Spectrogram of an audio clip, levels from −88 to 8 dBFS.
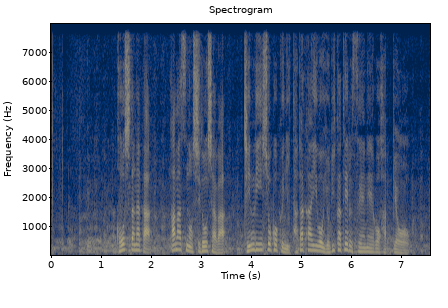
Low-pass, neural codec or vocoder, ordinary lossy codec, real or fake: none; codec, 16 kHz, 4 kbps, FunCodec, trained on LibriTTS, 50 frames a second; none; fake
